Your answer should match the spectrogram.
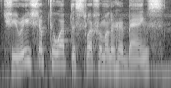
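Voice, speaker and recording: High-pitched man narrating dramatic fiction. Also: lively intonation, normal speed. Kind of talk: dramatic storytelling of horror fan fiction.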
